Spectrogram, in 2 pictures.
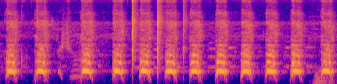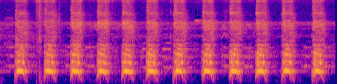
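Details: Bakarwal guard dog barking continuously: a fast, regular series of deep, resonant barks, about two and a half per second, with a brief thump partway through.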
